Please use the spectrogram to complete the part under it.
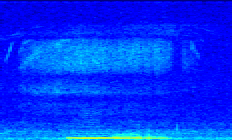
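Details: Female red Shiba Inu sleeping soundly on her back indoors, snoring: one low, steady, nasal hum lasting under a second, breaking into a rougher rattle at its end, over faint background hiss.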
